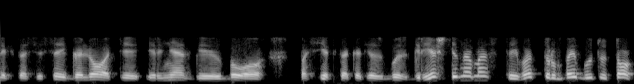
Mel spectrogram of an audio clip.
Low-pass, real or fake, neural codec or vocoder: 3.6 kHz; real; none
